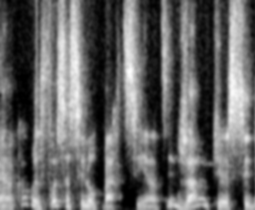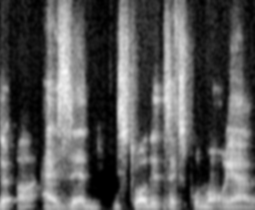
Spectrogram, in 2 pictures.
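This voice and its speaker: A man with a plain, everyday voice talks at medium pitch and a fairly slow pace. The recording is very clean, with a silent background. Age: 30s. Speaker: sports history podcaster. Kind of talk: interview.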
